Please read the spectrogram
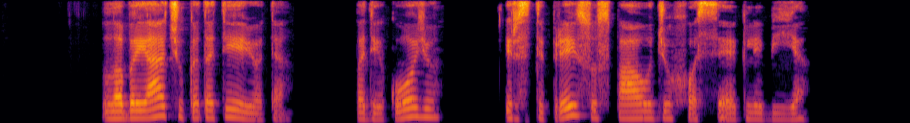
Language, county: Lithuanian, Marijampolė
